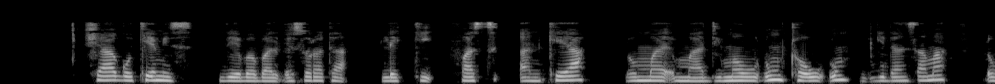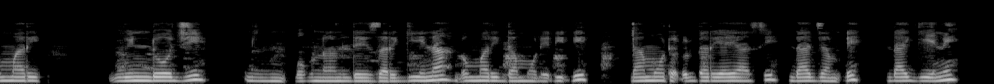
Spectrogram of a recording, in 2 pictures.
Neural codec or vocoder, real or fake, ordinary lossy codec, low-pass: none; real; MP3, 32 kbps; 7.2 kHz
